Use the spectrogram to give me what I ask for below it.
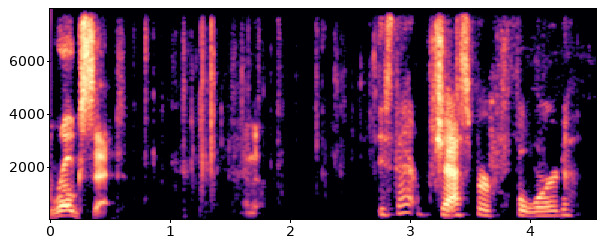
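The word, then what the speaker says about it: Jasper Fforde: set and is that jasper ford like is that how you say his name jasper ford like they added an extra f and an e for no absolute reasons just to throw people off sorry so for example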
